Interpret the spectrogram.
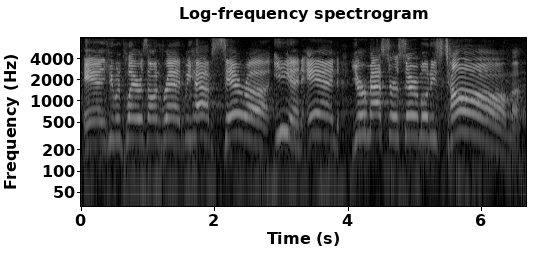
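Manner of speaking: drawn-out hype arena introductions; fighting game announcer. Acted. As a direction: stretch each name like a ring announcer. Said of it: "I'm your guest game announcer".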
